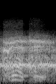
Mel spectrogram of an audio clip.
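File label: Russian loud; Ka-50; Wingman; DCS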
